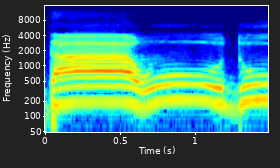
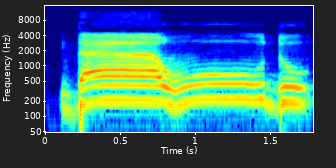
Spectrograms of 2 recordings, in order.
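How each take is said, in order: First: "দা উ দু" with all three vowels drawn out, the last one too; wrongly stretched ending. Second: "দাউদু" slow, DAA and UU held long, final DU short; stretch only long vowels. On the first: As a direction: demonstrate the mistake: hold the final "দু" as long as "দা" and "উ". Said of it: "এইভাবে যদি কেউ পড়েন". ("দা উ দু" তিনটাতেই ভুল টান) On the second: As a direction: hold the first two vowels of "দাউদু", then a quick short "দু". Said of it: "যেটা টান সেটা টানবেন". ("দাউদু" প্রথম দুইটায় টান, শেষে টান ছাড়া) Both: Shown as a demonstration.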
